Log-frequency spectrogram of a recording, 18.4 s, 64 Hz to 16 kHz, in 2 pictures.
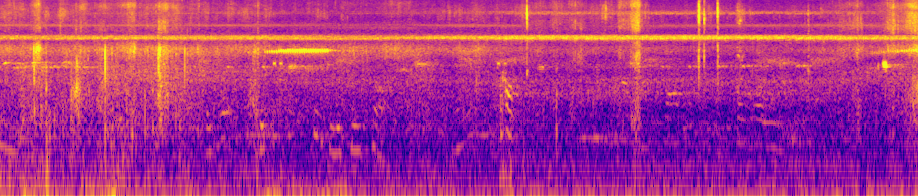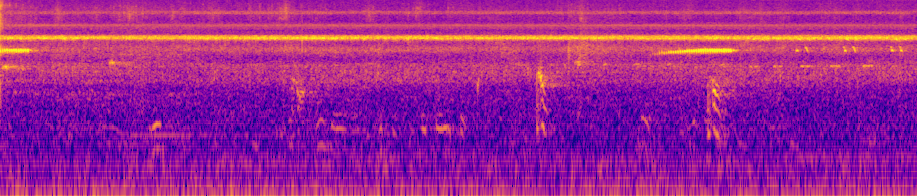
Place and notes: Night walk in the mountain, Frog sounds, Firefly
29 April, 20:29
